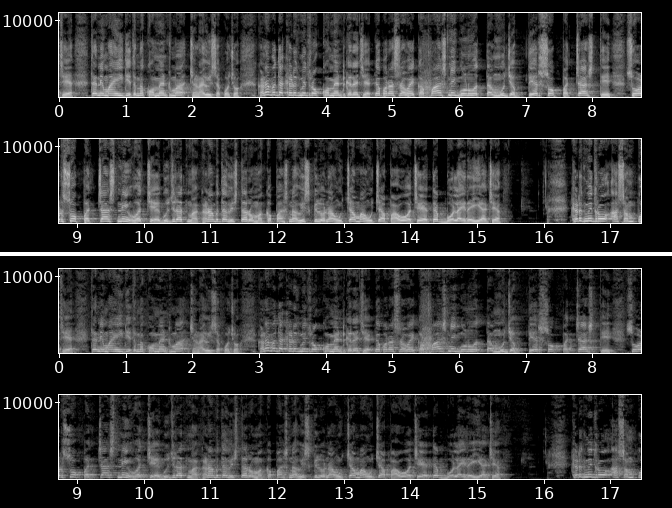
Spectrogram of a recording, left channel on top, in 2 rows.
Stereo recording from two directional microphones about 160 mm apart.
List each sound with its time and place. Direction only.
0.0 s speech: 30° left (ahead or behind)
7.0 s speech: 45° left (ahead or behind)
16.4 s speech: 40° left (ahead or behind)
